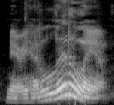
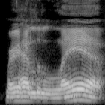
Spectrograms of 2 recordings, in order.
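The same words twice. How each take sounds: First: The word little carries the main stress. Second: The word lamb carries the main stress. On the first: The lamb was small, not big. "So she didn't have a big one. You're being very specific here. Little" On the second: It was a lamb, not some other animal. "maybe she had like chickens and turkeys and cows at some other point, but now she's got a little lamb"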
